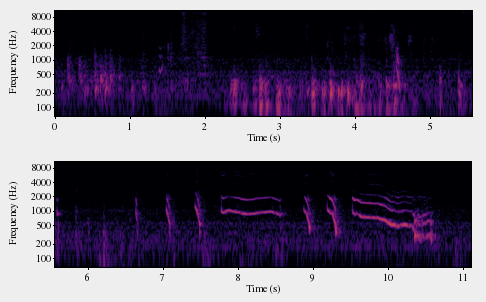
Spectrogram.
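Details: One-month-old Poodle puppies whimpering: a busy run of short clicks and scuffles, then high whistled whines that bend up and down, several drawn-out wavering cries near the end.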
